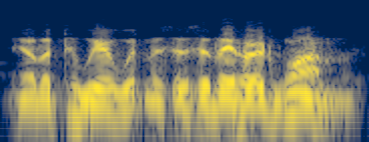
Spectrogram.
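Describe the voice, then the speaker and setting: Gruff police sergeant, as an actor plays him. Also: male voice, on the low side, close to an everyday voice. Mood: businesslike. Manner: brisk, businesslike, plain-spoken. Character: gruff matter-of-fact male police sergeant. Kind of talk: 1950s radio drama acting. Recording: tinny old radio broadcast.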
